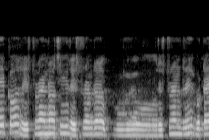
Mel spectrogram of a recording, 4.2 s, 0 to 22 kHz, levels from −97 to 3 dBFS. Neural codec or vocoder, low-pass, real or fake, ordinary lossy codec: none; 7.2 kHz; real; none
